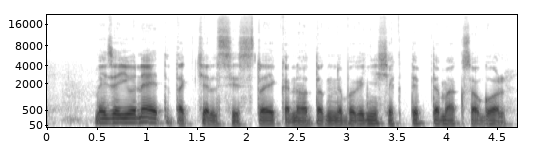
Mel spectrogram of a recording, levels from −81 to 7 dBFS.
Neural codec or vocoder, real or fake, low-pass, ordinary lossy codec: vocoder, 44.1 kHz, 128 mel bands every 512 samples, BigVGAN v2; fake; none; none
